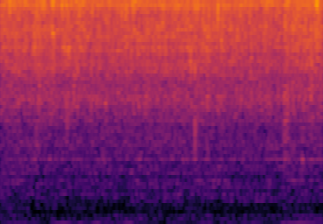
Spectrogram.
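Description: Soaked moong dal sizzles with onions in a hot pan, a steady, fairly loud crackling hiss with no talking.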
